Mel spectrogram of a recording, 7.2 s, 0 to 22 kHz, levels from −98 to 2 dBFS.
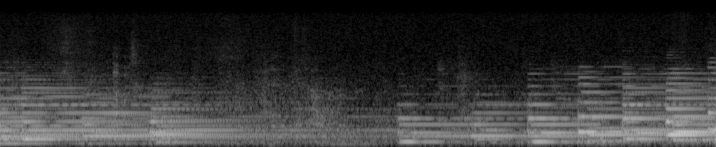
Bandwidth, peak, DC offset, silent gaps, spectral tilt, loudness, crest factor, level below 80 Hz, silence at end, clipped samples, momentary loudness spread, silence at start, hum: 11.5 kHz; -14 dBFS; under 0.1%; none; -8.5 dB/octave; -35 LUFS; 20 dB; -74 dBFS; 0 s; under 0.1%; 19 LU; 0 s; none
